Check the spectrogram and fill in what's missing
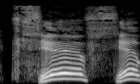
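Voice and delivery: very high, excited cry; exclaiming. A narrator's reading. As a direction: exclaim it high, opening loud. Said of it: "восклицал Митя". (восторженный высокий возглас)

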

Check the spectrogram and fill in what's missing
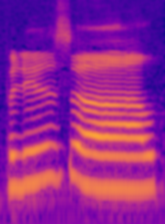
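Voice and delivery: loud tearful howl, voice cracking; sobbing wail. A narrator's reading. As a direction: wail it through sobs. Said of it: "проревел Фалалей, всхлипывая".

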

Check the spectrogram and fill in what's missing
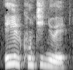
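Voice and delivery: ordinary delivery

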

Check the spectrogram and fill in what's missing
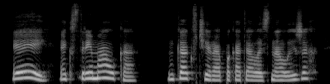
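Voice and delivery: bright teasing greeting; ringing cheerful voice. Acted. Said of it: "раздался звонкий голос Эльки".

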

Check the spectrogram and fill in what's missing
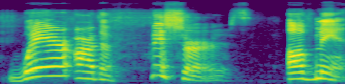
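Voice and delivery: slow, low, drawn-out preacher's question; slow searching call. Acted. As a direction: ask it slowly, as if searching the crowd. Preacher's rhetorical call to evangelists.

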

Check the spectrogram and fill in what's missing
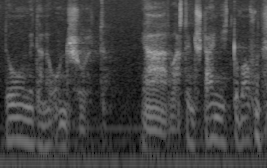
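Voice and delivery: low, soft and bitter; low bitter murmur. Acted. Father bitterly quotes his son, low and soft. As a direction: mutter it back at him.

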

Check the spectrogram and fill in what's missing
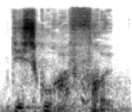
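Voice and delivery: breathy whispered aside. Acted. Poet reciting verse, whispering in mock horror. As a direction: hush it like a shocked secret.

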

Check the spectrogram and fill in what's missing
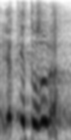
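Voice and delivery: hammed-up sudden dramatic swing; mock sudden outburst. Mocks preacher suddenly turning emotional.

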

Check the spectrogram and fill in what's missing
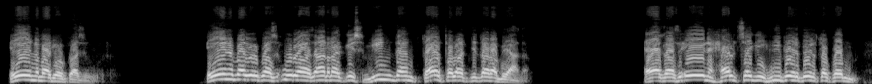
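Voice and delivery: Paul proclaiming. A narrator's reading. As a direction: declare it like a lord before his people. Paul's speech to the Fremen. (ünnepélyes, parancsoló hercegi hang)

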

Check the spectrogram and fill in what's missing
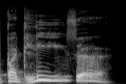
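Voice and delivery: high, slow, drawn-out jeer; shouted taunts. A narrator's reading. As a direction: stretch out each name like a playground chant. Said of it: "выкрикивая".

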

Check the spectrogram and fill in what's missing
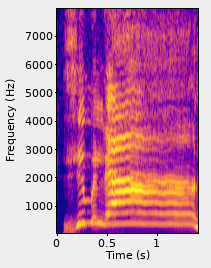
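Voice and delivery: very high, drawn-out cry; stretched cartoon squeal; yelling monkey lookout. A narrator's reading. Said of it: "закричала «Почешись»".

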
